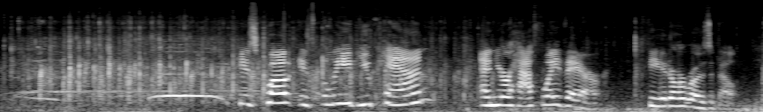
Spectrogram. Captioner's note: applause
